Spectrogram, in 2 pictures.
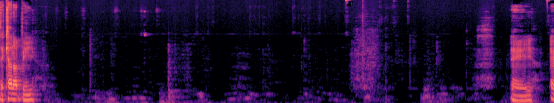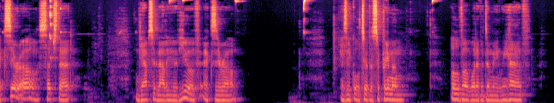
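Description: A marker squeaks on glass.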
